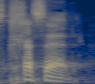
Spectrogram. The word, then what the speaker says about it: chesed: In Hebrew, it's pronounced sort of like this, chesed.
